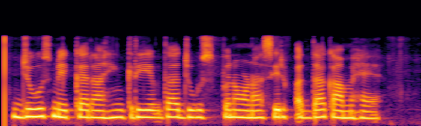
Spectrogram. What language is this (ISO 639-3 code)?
pan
